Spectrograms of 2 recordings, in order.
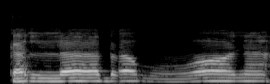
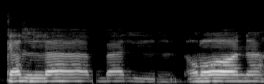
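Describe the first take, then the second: First: The l merges fully into the r. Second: The l is kept, with a brief break. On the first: "dia langsung diidghamkan" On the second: "saktah yang ada di surah Al-Mutaffifin"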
